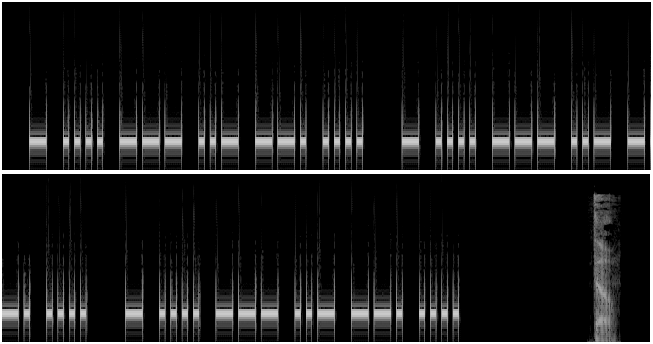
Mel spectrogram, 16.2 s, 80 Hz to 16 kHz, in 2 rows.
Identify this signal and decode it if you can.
Morse code, heard as a keyed tone, about 17 wpm, 700 Hz. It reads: THOUGH THOUGH THOUGH
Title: Top 500 Words Repeated 17wpm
